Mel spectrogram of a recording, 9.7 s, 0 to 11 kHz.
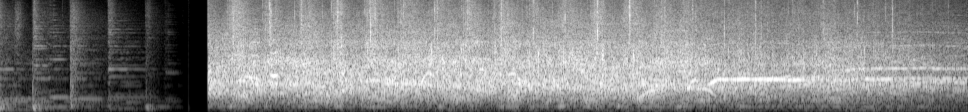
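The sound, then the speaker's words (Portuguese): After a short tonal passage and a brief pause, a crowd erupts into loud, sustained shouting and cheering with clapping, holding at full volume until the end, at the morning award ceremony of the 7th Brazilian National History Olympiad on 16 August in Campinas, Brazil. “Gritos, abraços, choro e até cambalhotas marcaram uma manhã de grande emoção na premiação da 7 Olimpíada Nacional de História do Brasil, no dia 16 de agosto em Campinas.”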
